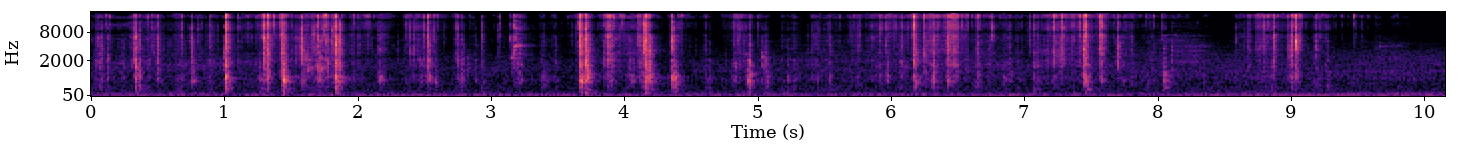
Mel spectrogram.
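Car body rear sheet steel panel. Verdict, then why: Rusted. Rusted, rotten rear steel panel behind the outer skin of a Twingo's rear wing is handled, giving a run of sharp, dry crackles and snaps. The sheet is rusted through and has to be cut out and redone.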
